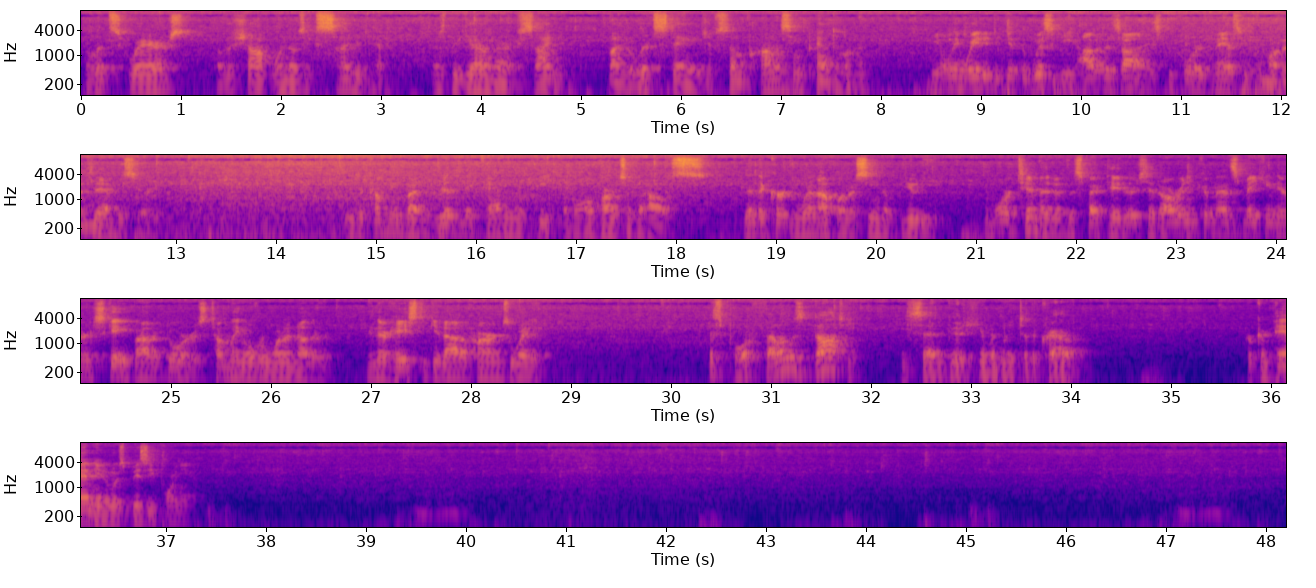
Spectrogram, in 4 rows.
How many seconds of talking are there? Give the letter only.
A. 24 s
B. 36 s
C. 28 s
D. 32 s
D.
